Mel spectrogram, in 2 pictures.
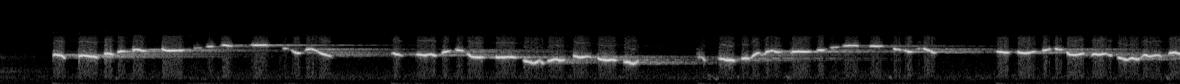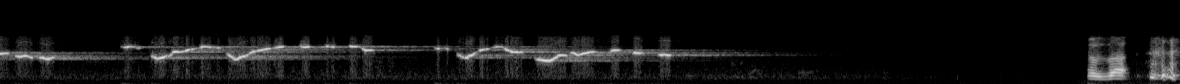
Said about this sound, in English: Okay, now whistling to an orchestral standard and possibly appearing at the Fun and Filth Cabaret. This is his big audition.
